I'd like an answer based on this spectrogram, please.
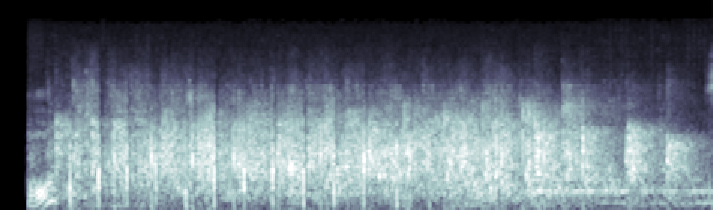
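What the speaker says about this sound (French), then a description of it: "Minceur, on l'applaudit maintenant." A studio audience at a televised game show applauds steadily, the dense clapping starting abruptly and holding for several seconds before tapering slightly, with a voice speaking faintly underneath.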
